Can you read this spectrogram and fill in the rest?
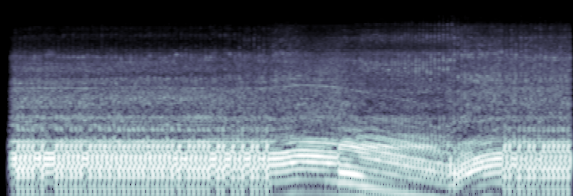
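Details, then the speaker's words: Honda water pump engine that runs only on choke: fires, revs sag and hunt twice before partly recovering, won't hold steady idle; owner suspects dirty fuel, plans carburetor clean and new air filter. "couldn't get it to run without using the choke so i'm just going to pull the carbie off give it a quick clean i reckon it's probably a dirty fuel"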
